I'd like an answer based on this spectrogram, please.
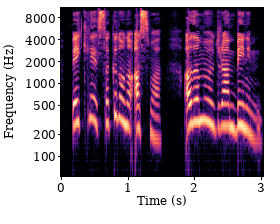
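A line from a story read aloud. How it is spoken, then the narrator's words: Cried out. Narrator (Turkish): diye haykırmış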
